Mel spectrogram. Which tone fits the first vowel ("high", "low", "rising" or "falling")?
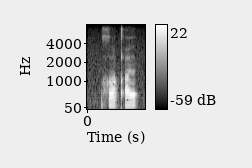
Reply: falling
